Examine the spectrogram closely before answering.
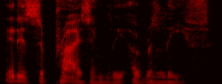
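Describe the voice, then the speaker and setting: An actor playing a haughty, disdainful scholar in a fantasy game, formal and condescending. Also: male voice, lowish voice, expressive, normal speed, darkish tone, slight background noise, close to an everyday voice.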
